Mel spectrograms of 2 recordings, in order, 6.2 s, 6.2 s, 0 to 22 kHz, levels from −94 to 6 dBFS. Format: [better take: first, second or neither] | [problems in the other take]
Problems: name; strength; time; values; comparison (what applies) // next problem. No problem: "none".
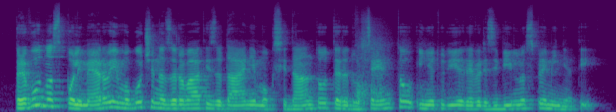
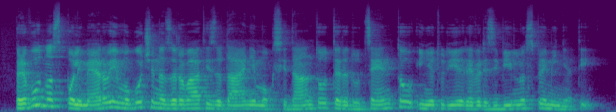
second | noise reduction (neural mask model RNNoise)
